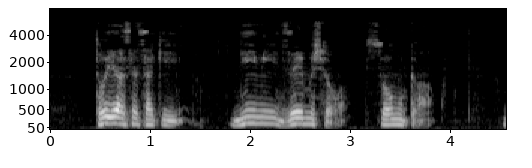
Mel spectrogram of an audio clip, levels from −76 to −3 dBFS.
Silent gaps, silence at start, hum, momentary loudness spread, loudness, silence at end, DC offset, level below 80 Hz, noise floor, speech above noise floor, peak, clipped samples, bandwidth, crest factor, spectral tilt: none; 0.45 s; none; 19 LU; -25 LUFS; 0.75 s; under 0.1%; -64 dBFS; -62 dBFS; 38 dB; -6 dBFS; under 0.1%; 5.8 kHz; 20 dB; -12 dB/octave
